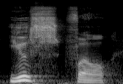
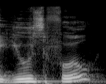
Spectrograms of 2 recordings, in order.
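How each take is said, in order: First: The last syllable has a short 'full' vowel. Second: The last syllable has a long 'fool' vowel. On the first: The speaker calls it right. "it's use, useful" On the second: The speaker calls it wrong. "we don't say useful"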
